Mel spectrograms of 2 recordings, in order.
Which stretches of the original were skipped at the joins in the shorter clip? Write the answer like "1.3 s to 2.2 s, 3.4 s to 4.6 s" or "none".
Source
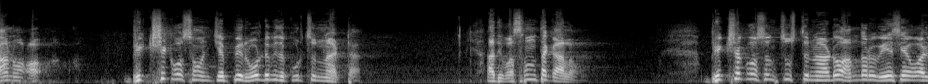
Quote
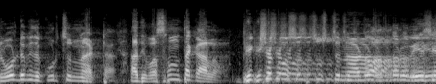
3.6 s to 4.7 s, 5.8 s to 7.0 s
